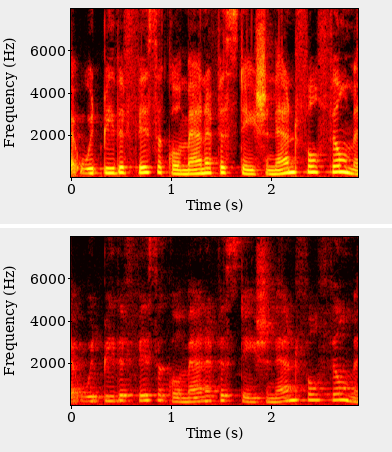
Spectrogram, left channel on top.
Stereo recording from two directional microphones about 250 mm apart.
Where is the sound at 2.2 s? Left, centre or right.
Left.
